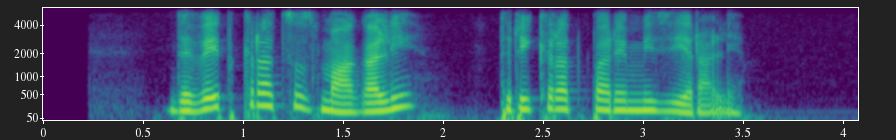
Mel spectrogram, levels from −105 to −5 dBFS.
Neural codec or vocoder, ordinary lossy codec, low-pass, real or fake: none; Opus, 24 kbps; 5.4 kHz; real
